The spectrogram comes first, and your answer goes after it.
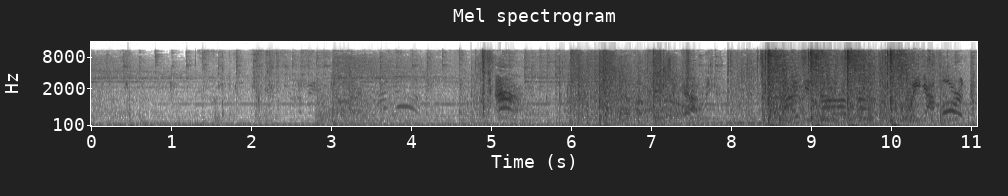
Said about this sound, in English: Looks like we're shooting our way out of here,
